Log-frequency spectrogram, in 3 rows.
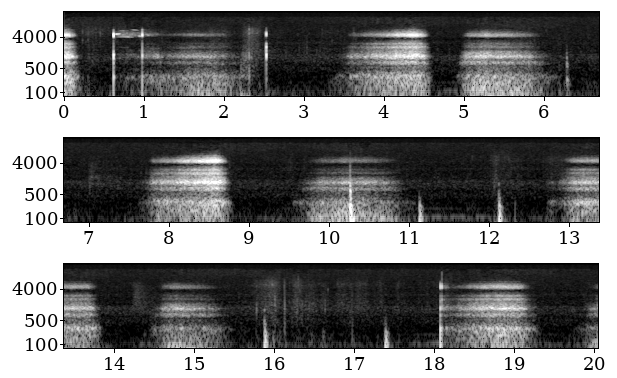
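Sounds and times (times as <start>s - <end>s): slow soft breathing: 0.0s - 2.6s, 3.4s - 6.4s, 9.6s - 11.3s, 12.0s - 20.0s.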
